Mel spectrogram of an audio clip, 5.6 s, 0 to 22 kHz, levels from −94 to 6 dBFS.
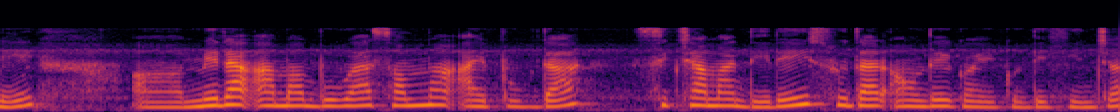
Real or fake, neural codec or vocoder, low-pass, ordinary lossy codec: fake; codec, 16 kHz, 16 kbps, FunCodec, trained on Chinese and English, 50 frames a second; none; none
